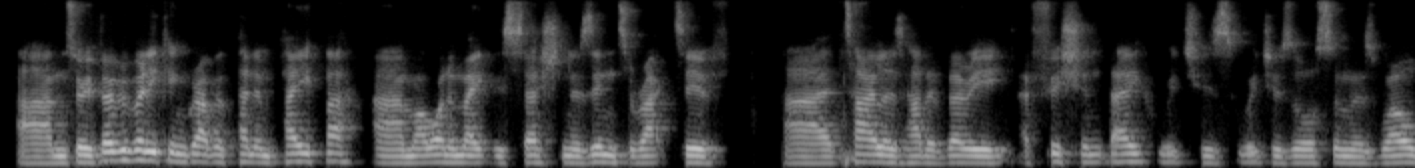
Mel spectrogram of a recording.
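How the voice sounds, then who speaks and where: Fairly high-pitched for a man, this male speaker talks with a British accent in a monotone, flat intonation. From UK. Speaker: sales account manager. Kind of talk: webinar presentation. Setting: online webinar. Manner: fast.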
